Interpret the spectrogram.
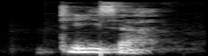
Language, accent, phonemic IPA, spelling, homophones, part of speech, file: English, Southern England, /ˈɡiː.zə/, geyser, guiser / geezer, noun / verb, LL-Q1860 (eng)-geyser.wav
- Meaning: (noun) A boiling natural spring which throws forth jets of water, mud, etc., at frequent intervals, driven upwards by the expansive power of steam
